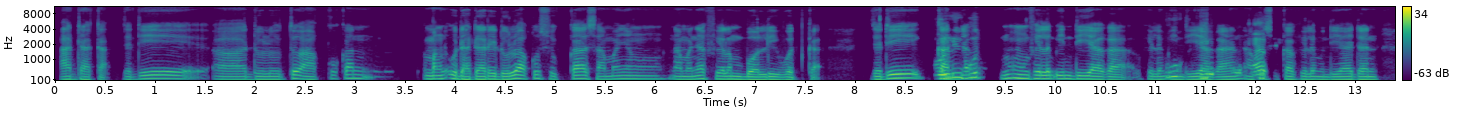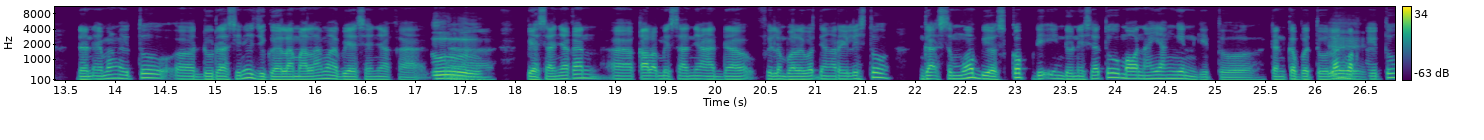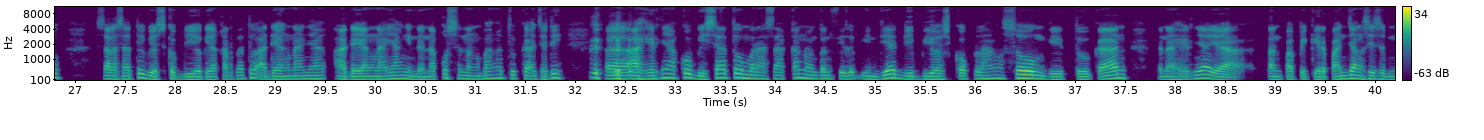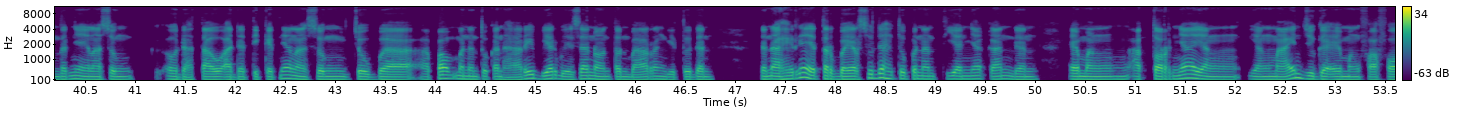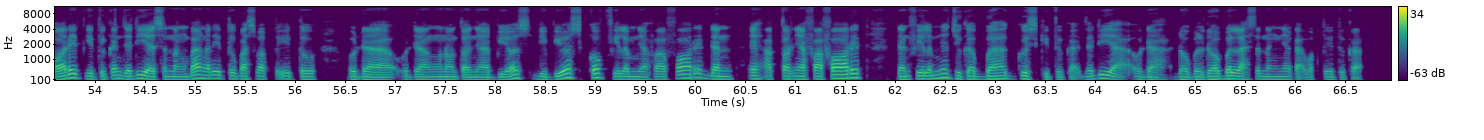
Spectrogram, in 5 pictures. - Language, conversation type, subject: Indonesian, podcast, Ceritakan pengalaman pertama kali kamu menonton film di bioskop yang paling berkesan?
- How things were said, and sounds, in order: other background noise; chuckle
